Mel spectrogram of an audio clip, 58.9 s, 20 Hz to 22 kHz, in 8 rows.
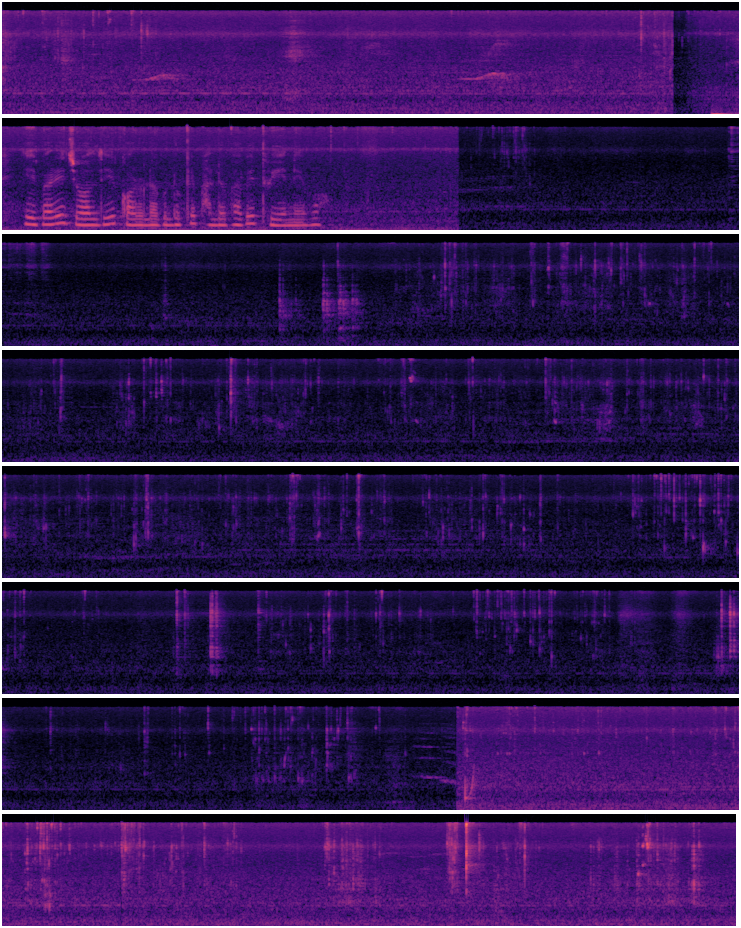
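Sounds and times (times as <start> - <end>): water splashing in steel bowl: 48.8 - 58.8.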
